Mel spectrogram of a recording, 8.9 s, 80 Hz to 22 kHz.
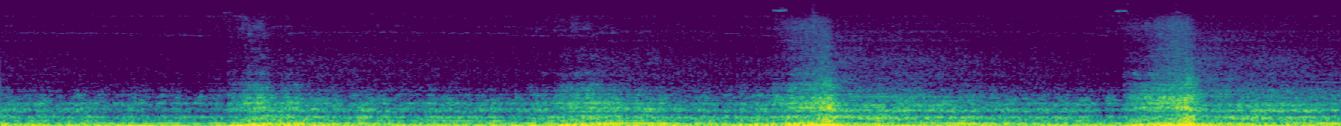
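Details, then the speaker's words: First start of a turbo LS Chevelle on Holley Terminator X EFI, fuel pressure at 60 psi: low, lumpy rumble with uneven pulses and a couple of throttle blips; closed loop pulling 31% fuel, rough idle needing further tuning. "all right closed loop it's pulling 31 of fuel pretty shaky it needs to be tuned further obviously"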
